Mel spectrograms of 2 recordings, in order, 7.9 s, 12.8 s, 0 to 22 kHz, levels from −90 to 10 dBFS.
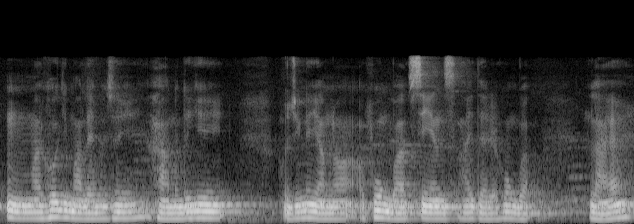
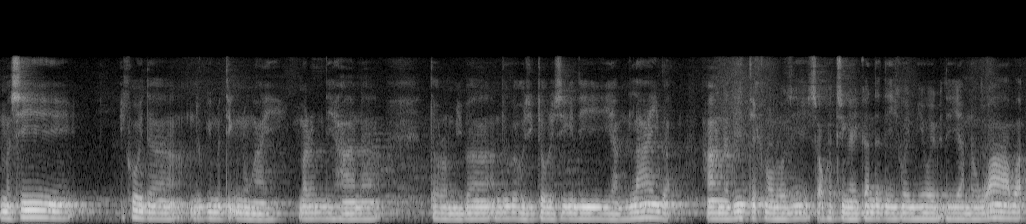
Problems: constant background noise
